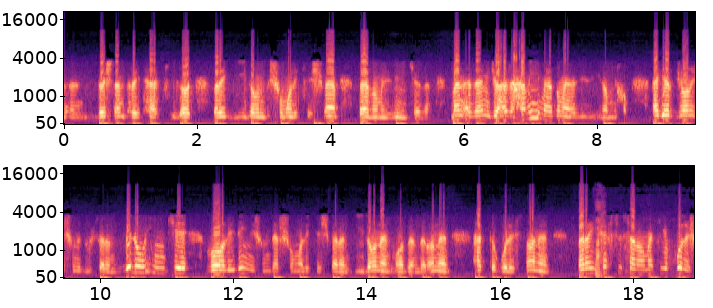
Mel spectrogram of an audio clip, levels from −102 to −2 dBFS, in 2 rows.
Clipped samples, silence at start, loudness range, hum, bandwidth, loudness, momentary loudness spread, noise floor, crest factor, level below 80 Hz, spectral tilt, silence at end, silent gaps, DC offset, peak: 0.2%; 0 s; 4 LU; none; 11.5 kHz; -12 LUFS; 14 LU; -34 dBFS; 12 dB; -40 dBFS; -4.5 dB/octave; 0 s; none; under 0.1%; 0 dBFS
